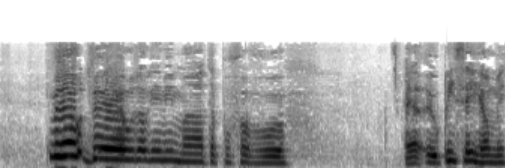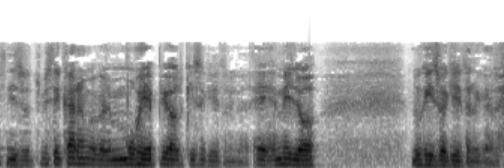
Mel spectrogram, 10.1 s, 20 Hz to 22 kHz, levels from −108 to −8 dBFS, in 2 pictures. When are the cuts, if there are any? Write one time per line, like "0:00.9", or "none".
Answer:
none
